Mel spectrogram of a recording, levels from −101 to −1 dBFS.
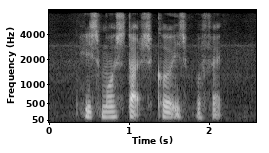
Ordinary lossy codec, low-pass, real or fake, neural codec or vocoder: none; 7.2 kHz; fake; vocoder, 22.05 kHz, 80 mel bands, Vocos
